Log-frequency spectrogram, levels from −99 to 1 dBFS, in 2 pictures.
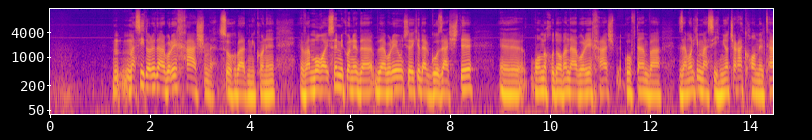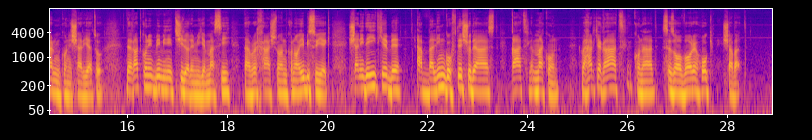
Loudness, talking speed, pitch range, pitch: -20 LUFS, 125 wpm, 130-155 Hz, 140 Hz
